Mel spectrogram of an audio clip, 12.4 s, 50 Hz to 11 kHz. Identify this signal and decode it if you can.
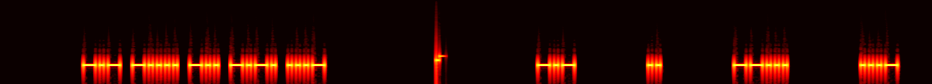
Morse code, heard as a keyed tone, about 22 wpm, spaced as for 12 wpm, 700 Hz. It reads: K6DCV KI7V
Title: USA Call Signs - 6x Character Spacing - 22wpm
